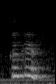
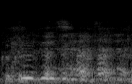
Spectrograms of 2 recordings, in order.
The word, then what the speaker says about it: Koekoek: And say warm welcome to Koekoek. Thank you very much. Pronunciation was very well of my last name, Koekoek.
